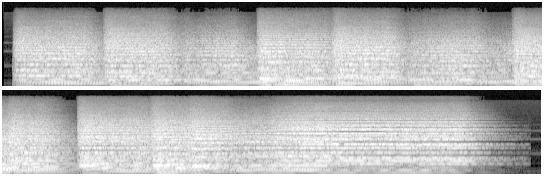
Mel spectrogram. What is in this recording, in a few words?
X Str Section, Roland Fantom XR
